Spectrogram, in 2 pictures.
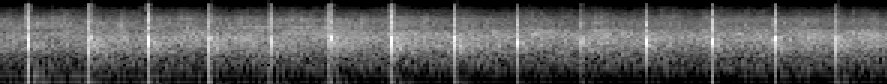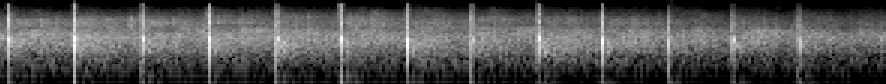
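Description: An audience applauds with a steady, rhythmic beat of sharp unison claps riding over a continuous wash of scattered clapping. It goes on for several seconds with no one speaking.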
